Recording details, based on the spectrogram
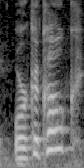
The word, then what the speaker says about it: Ocracoke: Ocracoke. – Sorry, guys. – Although Ocracoke would make sense because isn't orca a type of whale? Do they have those off Ocracoke? – I don't know.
